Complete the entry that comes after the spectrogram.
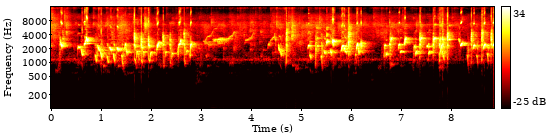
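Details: Sooty-headed bulbul in full song, used to prompt young caged trucuk kept together to sing riwik and ropel. Dense, continuous chattering of bubbly rising and falling notes with brief pauses.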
